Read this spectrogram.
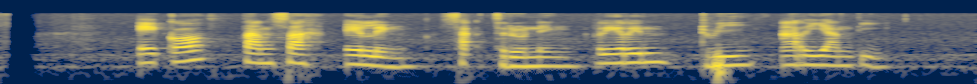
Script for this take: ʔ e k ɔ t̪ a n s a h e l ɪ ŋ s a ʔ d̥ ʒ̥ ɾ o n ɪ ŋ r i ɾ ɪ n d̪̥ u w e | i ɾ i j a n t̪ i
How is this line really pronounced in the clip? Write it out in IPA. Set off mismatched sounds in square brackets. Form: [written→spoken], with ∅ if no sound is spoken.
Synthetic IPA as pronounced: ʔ e k ɔ t̪ a n s a h e l ɪ ŋ s a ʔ d̥ ʒ̥ ɾ o n ɪ ŋ r i ɾ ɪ n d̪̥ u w [e→i] | [i→a] ɾ i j a n t̪ i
